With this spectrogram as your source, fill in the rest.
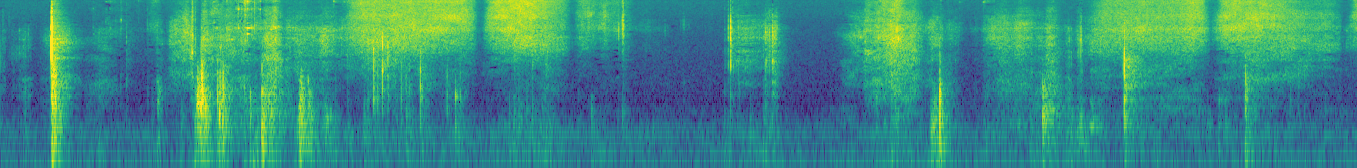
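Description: A glossy paper magazine lies open on a wooden table while fingers turn a page, then a flat hand rubs across the glossy pages. A sharp papery snap opens the clip, followed by irregular bright swishing and rubbing strokes with short quiet gaps between them. The sound is soft and mostly high, with almost no low end.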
